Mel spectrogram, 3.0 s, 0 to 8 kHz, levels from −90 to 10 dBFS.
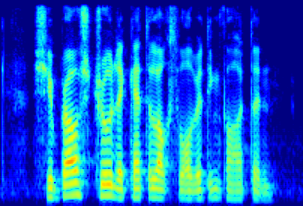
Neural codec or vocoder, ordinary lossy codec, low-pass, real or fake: codec, 16 kHz, 16 kbps, FunCodec, trained on Chinese and English, 50 frames a second; none; 7.2 kHz; fake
